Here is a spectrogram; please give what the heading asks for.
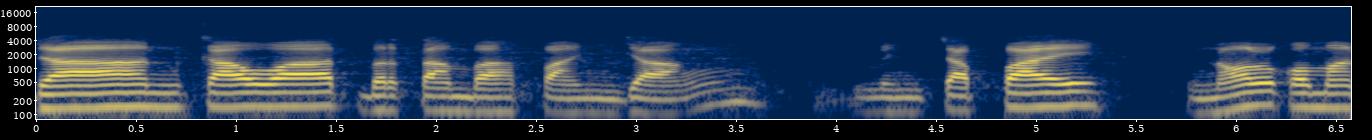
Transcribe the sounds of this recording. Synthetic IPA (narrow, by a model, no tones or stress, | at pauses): dankawat̪̚bərt̪ambahpaɲd͡ʒaŋ | məɲt͡ʃapaj | nɔlkoma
